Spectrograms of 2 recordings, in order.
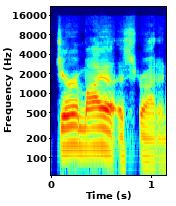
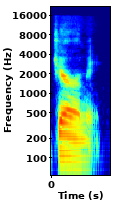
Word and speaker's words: Jeremiah Estrada: pronounce them them correctly it's Jeremiah Estrada not Jeremy that's not that hard and then some sometimes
